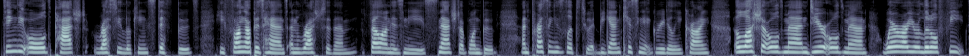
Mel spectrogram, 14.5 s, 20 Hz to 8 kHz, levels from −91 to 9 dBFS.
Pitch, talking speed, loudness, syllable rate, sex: 230 Hz, 195 wpm, -20 LUFS, 4.9 syllables/s, female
